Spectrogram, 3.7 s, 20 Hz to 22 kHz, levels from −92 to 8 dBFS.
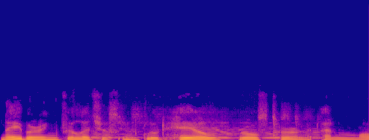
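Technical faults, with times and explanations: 0.77–3.36 s, feedback echo between two devices: a second device's playback re-enters a microphone, returning speech roughly every 200 ms, about 16 dB down, as fading spectrogram copies.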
